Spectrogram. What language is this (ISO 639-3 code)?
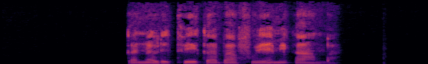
cjk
